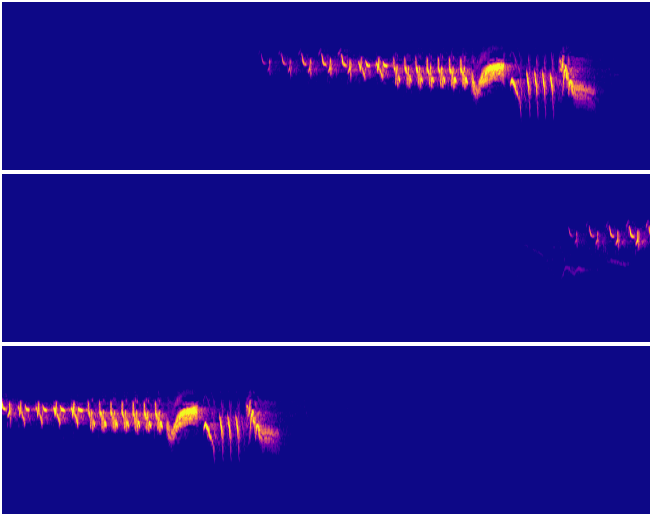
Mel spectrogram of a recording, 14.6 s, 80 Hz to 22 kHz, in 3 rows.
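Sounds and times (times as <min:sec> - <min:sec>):
common chaffinch singing: 0:01.9 - 0:04.5, 0:08.7 - 0:11.9.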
